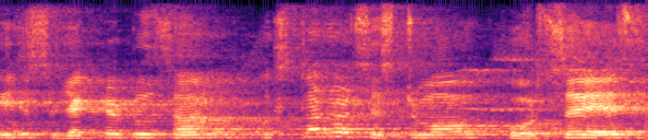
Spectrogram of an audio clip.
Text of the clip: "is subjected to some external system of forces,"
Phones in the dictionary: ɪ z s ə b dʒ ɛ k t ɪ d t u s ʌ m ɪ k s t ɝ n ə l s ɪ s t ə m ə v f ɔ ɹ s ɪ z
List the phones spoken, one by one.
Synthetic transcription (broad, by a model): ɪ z s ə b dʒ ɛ k t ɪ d t u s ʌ ɪ k s t ɝ n ə l s ɪ s t ə m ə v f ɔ ɹ s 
